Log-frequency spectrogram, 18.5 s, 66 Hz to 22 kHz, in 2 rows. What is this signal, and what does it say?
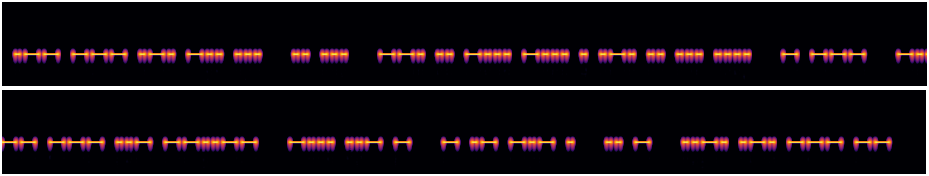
Morse code, heard as a keyed tone, about 25 wpm, 600 Hz. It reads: WORDS IS GIBBERISH TO YOU, BUT TAKE IT FROM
